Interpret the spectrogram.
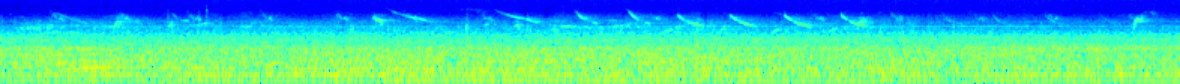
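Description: Wild birds singing outdoors: one bird gives a run of quick notes, each falling in pitch, about two a second through the middle stretch. A steady low hum and hiss lies under it.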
